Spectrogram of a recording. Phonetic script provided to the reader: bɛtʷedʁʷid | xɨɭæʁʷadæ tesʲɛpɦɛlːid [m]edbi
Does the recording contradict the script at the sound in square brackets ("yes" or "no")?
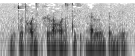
yes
